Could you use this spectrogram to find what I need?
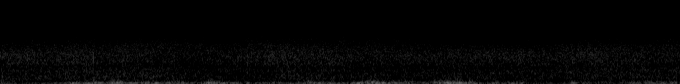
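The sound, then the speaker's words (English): Ocean waves wash and break continuously on a windy shore, a steady broad roar with low gusty rumbles of wind buffeting the microphone. No voices, just surf and wind. “If I whispered and got close to the waves, I think it would be kind of frustrating to listen to because you wouldn't be able to make out what I'm saying.”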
